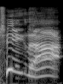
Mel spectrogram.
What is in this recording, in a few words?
dragon punch, Scotsman; speech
